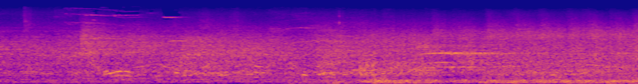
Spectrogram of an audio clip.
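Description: Ice hockey game in an arena: spectators talking and calling out over the scrape of skates and scattered clicks of sticks and puck on the ice, with a steady crowd-and-rink din throughout.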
